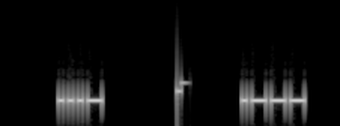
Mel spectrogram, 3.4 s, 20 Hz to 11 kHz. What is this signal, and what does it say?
Morse code, heard as a keyed tone, about 25 wpm, 700 Hz. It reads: V J
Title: Single Letter-Number Alt - Rapid-Fire 25wpm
